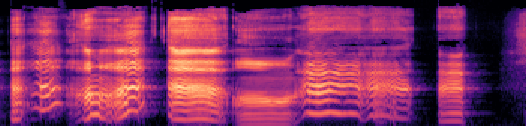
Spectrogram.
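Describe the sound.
A voice imitates an x-ray machine in an autotuned style, with loud bursts of warbling, wavering tones that glide and step in pitch, broken by a few short pauses.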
